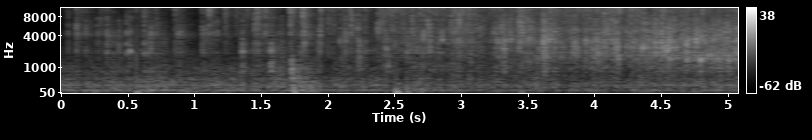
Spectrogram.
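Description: Hissing, crackling sizzle builds as mustard seeds hit hot oil, growing louder and denser over a few seconds, with a few scrapes early on.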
